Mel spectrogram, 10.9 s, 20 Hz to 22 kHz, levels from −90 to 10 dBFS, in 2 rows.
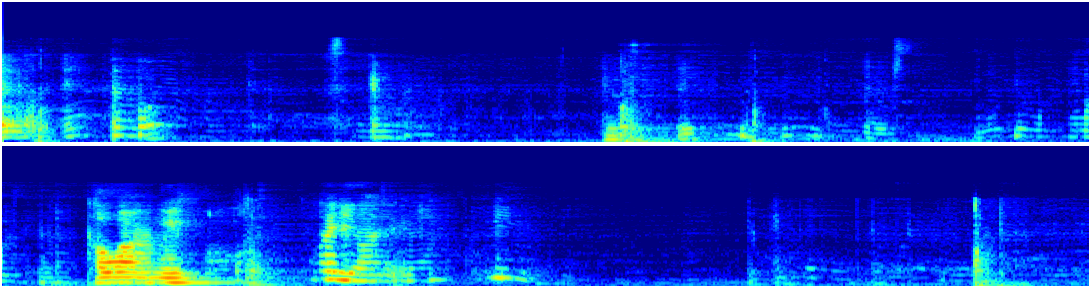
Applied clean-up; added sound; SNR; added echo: neural mask model DeepFilterNet 3.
